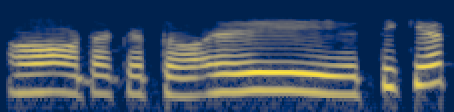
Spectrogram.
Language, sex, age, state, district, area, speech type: Assamese, female, 45-60, Assam, Goalpara, rural, conversation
